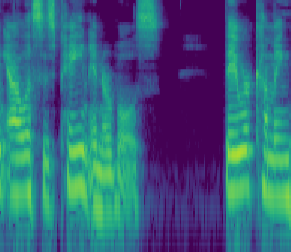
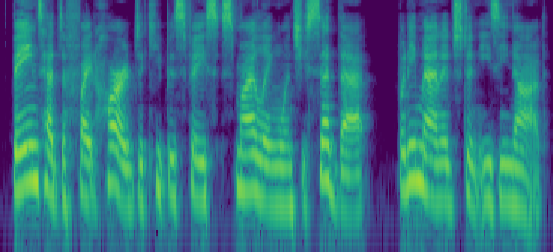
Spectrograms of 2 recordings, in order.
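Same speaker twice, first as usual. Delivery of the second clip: ordinary delivery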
